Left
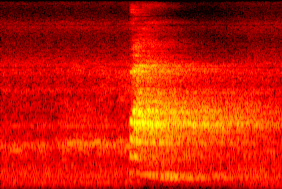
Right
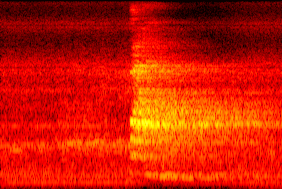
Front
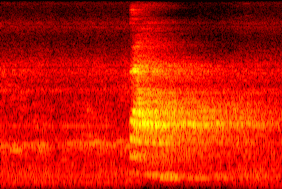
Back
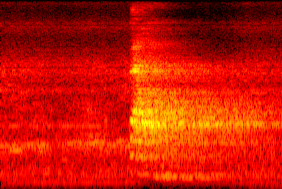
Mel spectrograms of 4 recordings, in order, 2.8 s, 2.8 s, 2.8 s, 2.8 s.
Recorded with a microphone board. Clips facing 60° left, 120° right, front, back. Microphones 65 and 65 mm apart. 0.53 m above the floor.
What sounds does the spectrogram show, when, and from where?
1.3 s a shout: 70° left, 1.1 m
